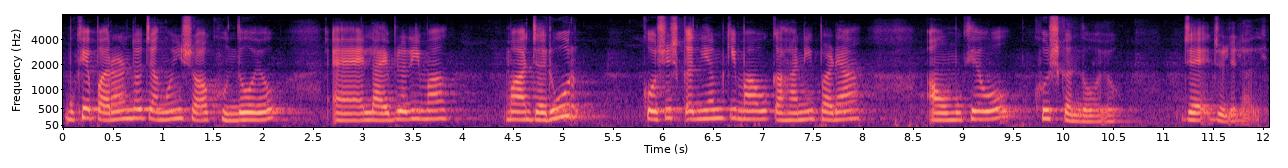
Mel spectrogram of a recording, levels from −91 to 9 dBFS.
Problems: constant background noise, echo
